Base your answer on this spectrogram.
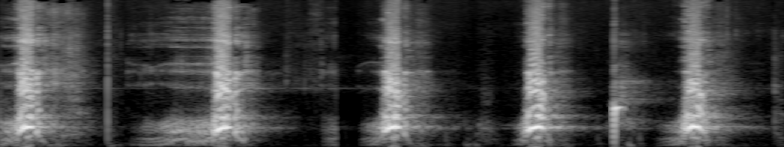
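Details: A mixed bull terrier, barking angrily, gives single deep, harsh woofs, spaced about a second apart.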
